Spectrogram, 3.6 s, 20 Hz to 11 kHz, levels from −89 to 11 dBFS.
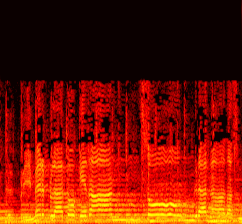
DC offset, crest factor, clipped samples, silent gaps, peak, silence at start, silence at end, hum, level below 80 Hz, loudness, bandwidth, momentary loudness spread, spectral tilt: under 0.1%; 12 dB; under 0.1%; none; -4 dBFS; 0 s; 0 s; none; -50 dBFS; -16 LUFS; 7.4 kHz; 5 LU; -6.5 dB/octave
